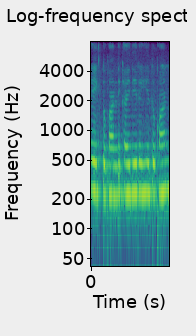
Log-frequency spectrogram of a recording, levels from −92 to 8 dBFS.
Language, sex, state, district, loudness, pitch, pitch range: Hindi, female, Chhattisgarh, Bastar, -13 LUFS, 230 Hz, 230-235 Hz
